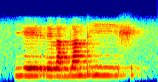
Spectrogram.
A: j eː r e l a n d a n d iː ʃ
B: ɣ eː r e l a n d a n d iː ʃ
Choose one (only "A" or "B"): A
